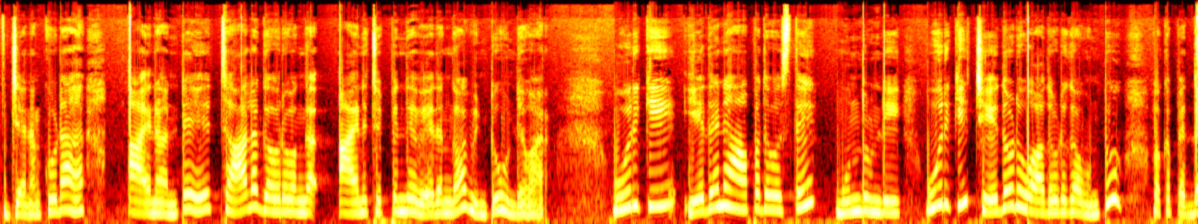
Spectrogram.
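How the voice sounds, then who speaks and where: Mellow, high-voiced woman narrating a story. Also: dry recording. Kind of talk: scripted moral-story narration.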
